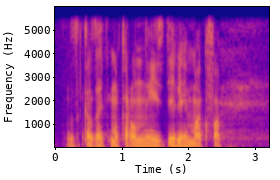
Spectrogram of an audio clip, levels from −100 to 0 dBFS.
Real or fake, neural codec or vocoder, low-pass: real; none; 5.4 kHz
